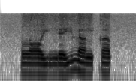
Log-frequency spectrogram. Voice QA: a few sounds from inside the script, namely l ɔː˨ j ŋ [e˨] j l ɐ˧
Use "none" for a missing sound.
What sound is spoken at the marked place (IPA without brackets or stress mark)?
e˨˥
